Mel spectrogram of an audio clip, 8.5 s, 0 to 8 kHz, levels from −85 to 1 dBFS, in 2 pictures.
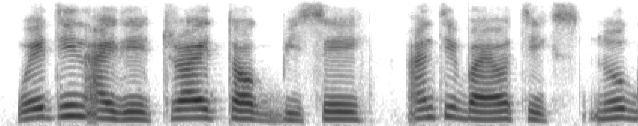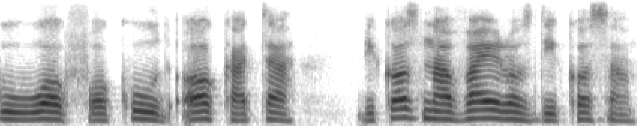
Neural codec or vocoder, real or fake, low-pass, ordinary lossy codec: codec, 16 kHz in and 24 kHz out, 1 kbps, XY-Tokenizer; fake; 7.2 kHz; Opus, 16 kbps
